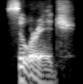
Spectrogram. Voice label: "sewerage", American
